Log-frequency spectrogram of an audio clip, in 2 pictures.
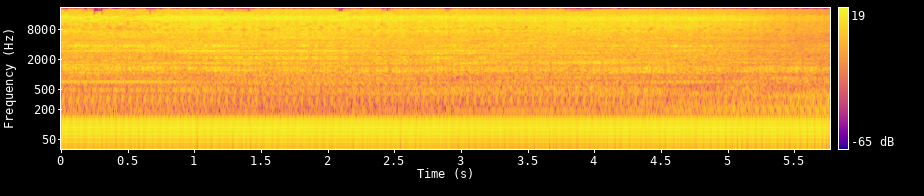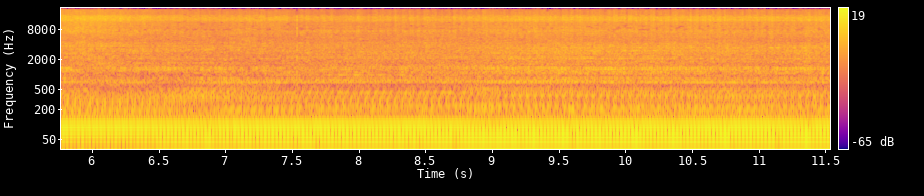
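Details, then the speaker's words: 1991 Chevy Silverado 1500 350 small-block converted to carburetor, after new cam bearings, new gaskets, lash set and carb adjusted: even V8 burble that picks up smoothly midway, no ticking or knocking over the exhaust; the earlier noise is solved, normal idle. "new cam bearings installed put everything back together with some new gaskets set my lash and three adjust the carburetor see if it fires up hopefully that noise is gone"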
